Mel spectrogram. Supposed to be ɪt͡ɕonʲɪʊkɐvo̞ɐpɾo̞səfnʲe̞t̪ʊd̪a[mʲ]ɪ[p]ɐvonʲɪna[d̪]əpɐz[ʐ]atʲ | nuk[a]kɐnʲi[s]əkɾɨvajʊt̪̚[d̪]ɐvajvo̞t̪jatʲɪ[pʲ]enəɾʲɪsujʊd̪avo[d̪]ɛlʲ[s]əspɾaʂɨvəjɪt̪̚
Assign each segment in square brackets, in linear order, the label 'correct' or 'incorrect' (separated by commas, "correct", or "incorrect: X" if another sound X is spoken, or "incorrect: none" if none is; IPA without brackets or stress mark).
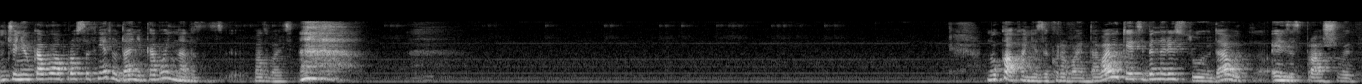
incorrect: nʲ, incorrect: k, correct, incorrect: v, correct, incorrect: z, correct, incorrect: bʲ, incorrect: t̪, incorrect: z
